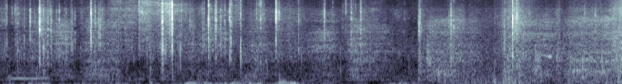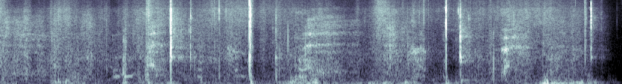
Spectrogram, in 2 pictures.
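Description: Footsteps crunching in snow, with scattered sharp clicks and cracks of spruce twigs snapping and rustling as snow-laden branches are cleared by hand, busier in the second half.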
